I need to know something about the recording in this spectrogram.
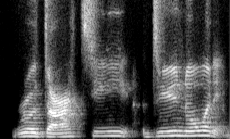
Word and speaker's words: Rodarte: But most people they just say Rodarte. So you kind of grow up because they don't pronounce the E because they think it's silent.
